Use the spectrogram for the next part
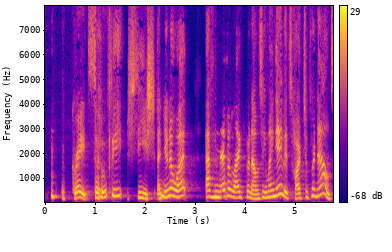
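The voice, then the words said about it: French-accented English. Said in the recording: “she's French. She has this delicious French accent.”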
